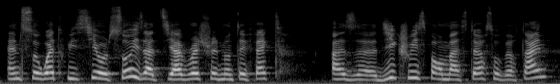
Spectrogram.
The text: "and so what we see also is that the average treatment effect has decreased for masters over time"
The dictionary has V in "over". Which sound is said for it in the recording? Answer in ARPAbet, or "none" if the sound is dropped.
V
